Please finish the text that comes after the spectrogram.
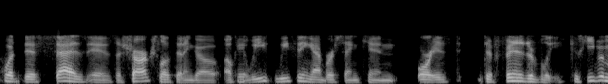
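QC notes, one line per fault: throughout, iLBC codec: The speech is cut off above 4 kHz and has a slightly rough, synthetic edge that is plainly audible on every phrase. The roughness fits iLBC's 15.2 kbps mode with 20 ms frames coding each block of excitation on its own. That sets it apart from a simple low-pass filter, which would dull the sound without adding this rough, synthetic texture.
2.40–2.45 s, lost iLBC frames: Between "at it and go" and "we we think", a 40 ms stretch turns into a held, faintly buzzy vowel-like tone. The decoder filled the gap by repeating the last pitch cycle blended with noise, which fits two lost 20 ms frames. A plain dropout would leave silence or a click instead. Because iLBC frames stand alone, the speech comes back clean straight away, with no smeared recovery afterwards.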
